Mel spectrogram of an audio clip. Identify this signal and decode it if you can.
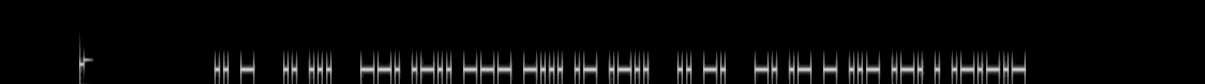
Morse code, heard as a keyed tone, about 28 wpm, 700 Hz. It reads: IT IS GLOBAL IN NATURE.
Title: Sentences from Top 1200 Words 28wpm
